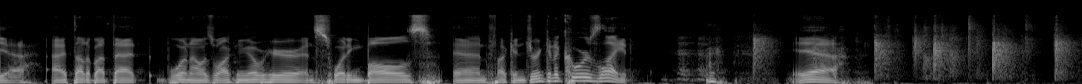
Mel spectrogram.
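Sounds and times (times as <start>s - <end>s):
speech: 0.0s - 6.4s, 7.0s - 8.9s
hands clapping: 7.4s - 10.8s.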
